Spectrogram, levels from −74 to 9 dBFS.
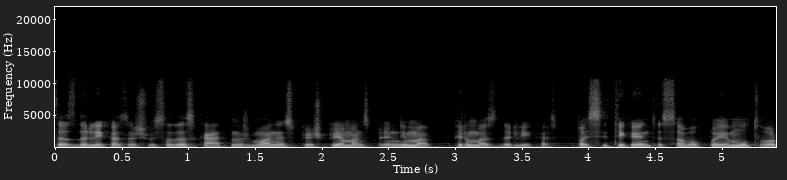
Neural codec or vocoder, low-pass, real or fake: codec, 24 kHz, 1.2 kbps, DualCodec; 10.8 kHz; fake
